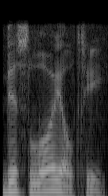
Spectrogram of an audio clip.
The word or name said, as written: disloyalty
